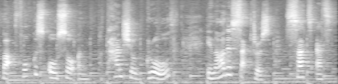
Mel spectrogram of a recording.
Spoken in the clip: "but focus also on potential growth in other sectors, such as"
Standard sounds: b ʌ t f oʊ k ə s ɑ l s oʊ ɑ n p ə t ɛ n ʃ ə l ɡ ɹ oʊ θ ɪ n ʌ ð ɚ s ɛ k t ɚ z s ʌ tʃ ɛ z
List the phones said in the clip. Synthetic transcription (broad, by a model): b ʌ t f oʊ k ə s ɑ l s oʊ ɑ n p ə t ɛ n ʃ ə l ɡ ɹ oʊ θ ɪ n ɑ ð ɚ s ɛ k t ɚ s s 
